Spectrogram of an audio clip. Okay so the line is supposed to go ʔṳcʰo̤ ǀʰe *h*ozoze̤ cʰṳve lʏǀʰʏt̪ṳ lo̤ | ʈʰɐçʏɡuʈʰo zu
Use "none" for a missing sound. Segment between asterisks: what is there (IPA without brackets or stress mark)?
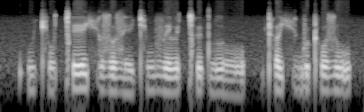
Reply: ç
